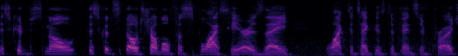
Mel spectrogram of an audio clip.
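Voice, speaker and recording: A man with an Australian accent speaks at a fairly high pitch, with noticeable background noise behind him. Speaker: esports caster. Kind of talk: live commentary. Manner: animated.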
